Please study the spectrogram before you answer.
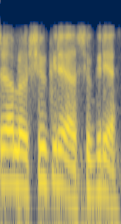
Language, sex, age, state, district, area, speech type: Kashmiri, male, 30-45, Jammu and Kashmir, Bandipora, rural, conversation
